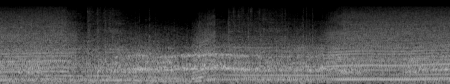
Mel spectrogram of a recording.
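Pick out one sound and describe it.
Car tyres squeal as the car slides through a bend.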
